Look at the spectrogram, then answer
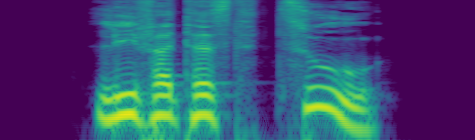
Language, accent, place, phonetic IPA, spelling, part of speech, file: German, Germany, Berlin, [ˌliːfɐtəst ˈt͡suː], liefertest zu, verb, De-liefertest zu.ogg
- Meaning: inflection of zuliefern: 1. second-person singular preterite 2. second-person singular subjunctive II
